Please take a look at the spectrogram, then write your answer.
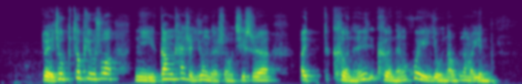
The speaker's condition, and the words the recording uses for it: Stuttering. 做演讲的时候，我能够控制自己的速度，我能够把自己的口吃控制住，来达到一种放松状态。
